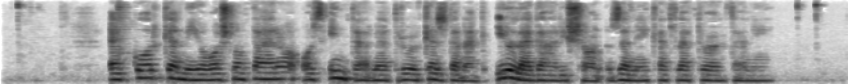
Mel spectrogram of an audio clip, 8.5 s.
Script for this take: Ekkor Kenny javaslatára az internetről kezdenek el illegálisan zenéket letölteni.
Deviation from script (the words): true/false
true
